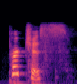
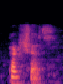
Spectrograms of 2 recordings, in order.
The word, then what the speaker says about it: purchase: Let's say purchase. Purchase. Uh huh. Say the just say the second syllable of the word chess. Chess. Yeah. Now by itself, this word is the word chase, but here it's purchase.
